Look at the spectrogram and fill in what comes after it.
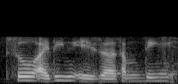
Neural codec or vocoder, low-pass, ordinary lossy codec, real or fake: none; 3.6 kHz; none; real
